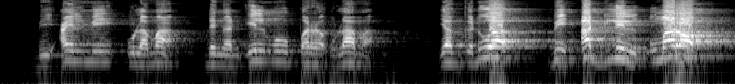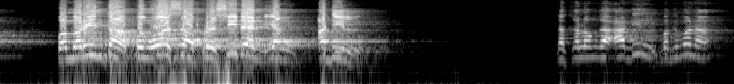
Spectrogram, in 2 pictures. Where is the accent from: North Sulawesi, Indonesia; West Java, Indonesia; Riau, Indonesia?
North Sulawesi, Indonesia; Manado; saya orang Sulawesi. Saya orang Manado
